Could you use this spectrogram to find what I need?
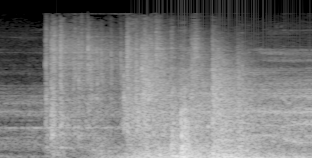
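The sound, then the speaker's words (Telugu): A door is opened in an audio drama, the entrance to a dark, dusty old mansion on a stormy night. A broad, rough scraping rumble starts abruptly and then swells, staying loud to the end. “ఇక భూమారెడ్డి తలుపు తీయగానే ఆదికేశవ్ లోపల అడుగుపెట్టాడు.”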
